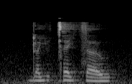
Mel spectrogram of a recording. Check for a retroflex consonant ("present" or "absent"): present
